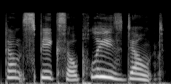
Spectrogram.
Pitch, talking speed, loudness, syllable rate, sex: 270 Hz, 175 wpm, -15 LUFS, 3.7 syllables/s, female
